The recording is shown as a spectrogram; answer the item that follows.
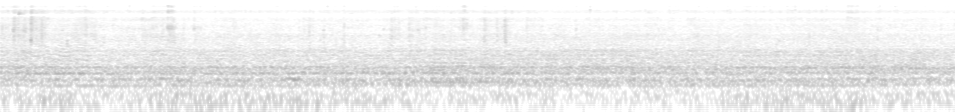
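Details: Bees making new nests: a steady, low droning hum of many insects runs unbroken throughout, with a faint rustling texture above it and no other clear sounds.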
